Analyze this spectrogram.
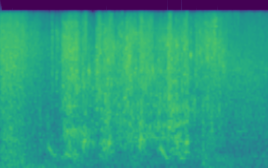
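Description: Blades clash and strike in a fast, noisy fight.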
